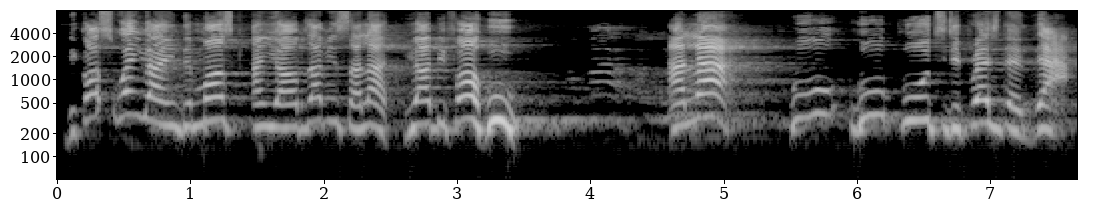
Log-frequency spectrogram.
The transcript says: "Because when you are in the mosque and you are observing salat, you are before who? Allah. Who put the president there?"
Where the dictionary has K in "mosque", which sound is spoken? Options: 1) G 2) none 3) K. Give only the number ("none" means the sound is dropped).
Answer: 3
